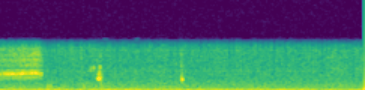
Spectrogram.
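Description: Felt-tip marker squeaking as it is drawn across a scrap microwave transformer, the squeak stopping about a quarter second in. Two faint ticks follow over a steady low background noise.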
